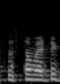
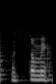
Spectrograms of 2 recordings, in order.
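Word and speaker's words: systemic: मैं सिस्टमैटिक बोल रहा था कि इसका एक्चुअल जो प्रोनाउंसिएशन है वो सिस्टमिक सर्किट, सिस्टमिक सर्किट, ठीक है, सिस्टमिक सर्किट।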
